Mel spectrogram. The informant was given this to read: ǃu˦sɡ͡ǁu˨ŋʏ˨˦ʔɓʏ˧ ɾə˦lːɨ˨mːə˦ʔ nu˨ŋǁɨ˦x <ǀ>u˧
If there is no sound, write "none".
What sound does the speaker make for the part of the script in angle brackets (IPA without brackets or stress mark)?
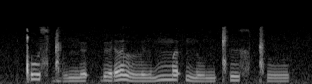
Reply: ǁ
